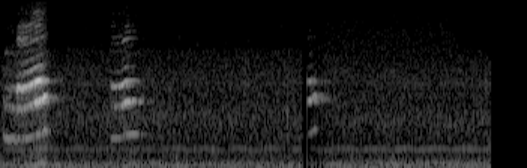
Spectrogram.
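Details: Siamese kitten Selena, seven weeks old with blue eyes, meowing as she plays with a baby duck: one loud rich meow, a quieter second a second later, then a brief faint third, followed by near-silence.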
